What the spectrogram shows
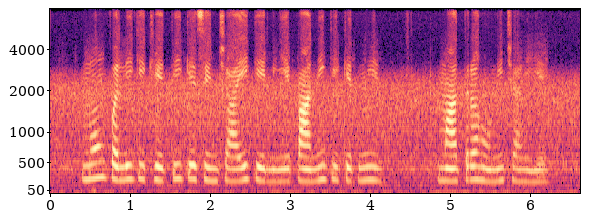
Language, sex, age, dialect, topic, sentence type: Hindi, female, 18-24, Marwari Dhudhari, agriculture, question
